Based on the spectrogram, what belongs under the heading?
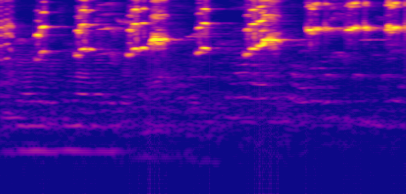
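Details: Long-tailed shrike in active song, used to draw in wild shrikes: high scratchy phrases mixed with drawn-out thin whistles, loud and close, with a faint low hum underneath.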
